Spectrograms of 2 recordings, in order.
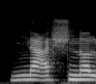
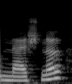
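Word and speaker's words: national: तो यहां पर टी को ट या च नहीं पढ़ा जाएगा। नेशनल पढ़ा जाएगा इसको नेशनल। और जैसे मैंने बोला इस तरीके से ओ जब बीच में आता है बड़ी स्पेलिंग्स में जैसे नेशनल में आया है तो इसको अ पढ़ा जाएगा नेशनल यह है पी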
